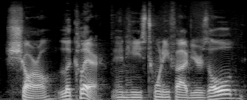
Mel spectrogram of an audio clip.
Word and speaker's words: Charles Leclerc: Now, you might say Charles Leclerc if you're from America, but I do want to respect his name because his name is pronounced thusly because he's from Monaco, Sharm El LeClaire and he's 25 years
